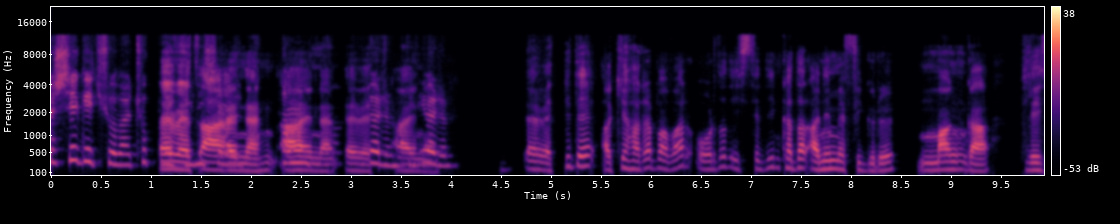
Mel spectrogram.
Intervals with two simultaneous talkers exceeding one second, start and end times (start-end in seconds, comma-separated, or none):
1.1-3.9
